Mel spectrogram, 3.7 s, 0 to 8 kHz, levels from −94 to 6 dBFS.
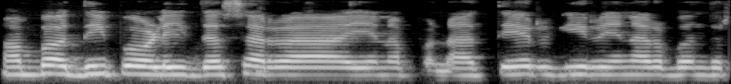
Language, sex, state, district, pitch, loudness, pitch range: Kannada, female, Karnataka, Bellary, 235 Hz, -15 LUFS, 230-245 Hz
